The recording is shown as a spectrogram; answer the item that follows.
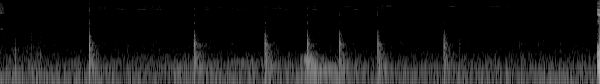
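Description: Faint taps and scratches of a pen writing a word on a board's surface: a handful of light, irregular clicks over a few seconds.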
